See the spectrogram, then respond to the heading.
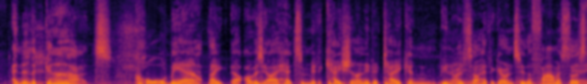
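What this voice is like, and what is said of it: New Zealand accent. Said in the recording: “I'm ... from New Zealand ... your accent is just so funny”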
